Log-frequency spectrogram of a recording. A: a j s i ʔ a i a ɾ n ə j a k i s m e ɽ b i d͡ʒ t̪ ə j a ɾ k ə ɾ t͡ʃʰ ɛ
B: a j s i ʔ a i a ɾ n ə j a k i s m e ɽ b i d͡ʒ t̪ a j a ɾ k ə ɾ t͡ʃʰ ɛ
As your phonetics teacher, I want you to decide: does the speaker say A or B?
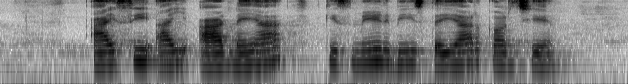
A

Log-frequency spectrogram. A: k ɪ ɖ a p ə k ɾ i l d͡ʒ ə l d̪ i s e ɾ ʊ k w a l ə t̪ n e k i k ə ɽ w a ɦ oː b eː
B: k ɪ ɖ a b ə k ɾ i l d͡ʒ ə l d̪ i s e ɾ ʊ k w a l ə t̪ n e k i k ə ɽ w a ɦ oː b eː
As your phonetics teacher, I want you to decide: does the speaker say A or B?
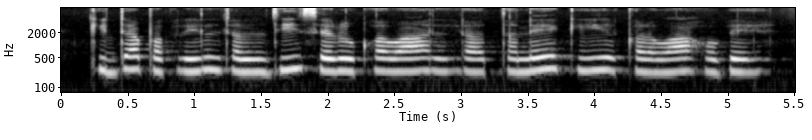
A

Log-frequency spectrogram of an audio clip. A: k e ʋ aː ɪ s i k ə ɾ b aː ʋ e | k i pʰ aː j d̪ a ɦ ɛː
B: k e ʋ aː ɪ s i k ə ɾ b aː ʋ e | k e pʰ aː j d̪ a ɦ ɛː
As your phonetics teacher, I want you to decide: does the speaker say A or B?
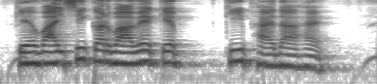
A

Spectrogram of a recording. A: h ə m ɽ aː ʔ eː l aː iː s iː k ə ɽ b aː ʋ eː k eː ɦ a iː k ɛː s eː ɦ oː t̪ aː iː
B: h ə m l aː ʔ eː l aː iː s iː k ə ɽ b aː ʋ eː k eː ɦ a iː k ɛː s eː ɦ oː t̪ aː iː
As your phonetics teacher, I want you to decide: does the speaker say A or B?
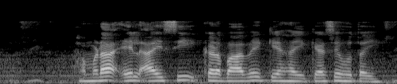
A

